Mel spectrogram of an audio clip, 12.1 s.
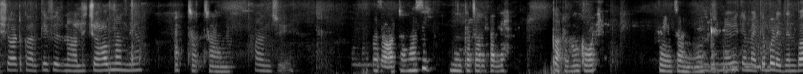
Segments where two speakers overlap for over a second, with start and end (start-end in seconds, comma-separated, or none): none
